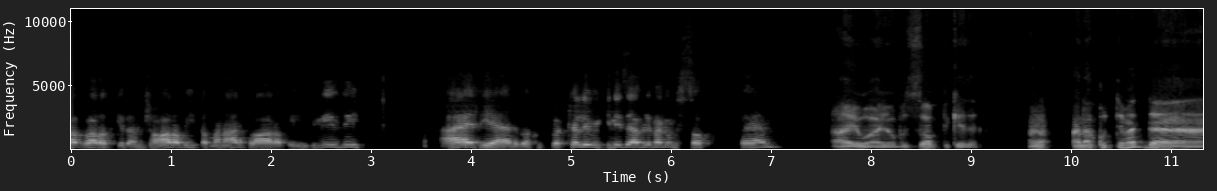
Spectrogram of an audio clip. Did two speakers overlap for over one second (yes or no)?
no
